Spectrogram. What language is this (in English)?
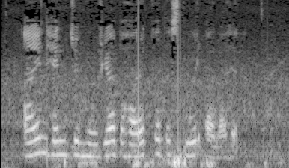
Urdu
